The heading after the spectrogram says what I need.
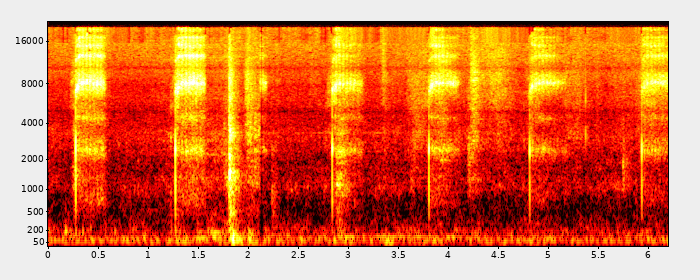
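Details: Snoring from Tin Tin, a sleeping cat.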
